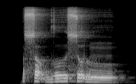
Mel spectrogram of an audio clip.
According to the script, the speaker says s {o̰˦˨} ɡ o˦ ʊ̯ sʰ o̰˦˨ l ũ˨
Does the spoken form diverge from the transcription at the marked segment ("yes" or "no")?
yes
